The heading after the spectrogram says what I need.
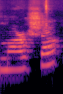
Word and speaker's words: Marcia: Marcia, pronounced Marsha.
